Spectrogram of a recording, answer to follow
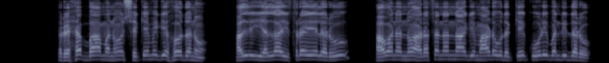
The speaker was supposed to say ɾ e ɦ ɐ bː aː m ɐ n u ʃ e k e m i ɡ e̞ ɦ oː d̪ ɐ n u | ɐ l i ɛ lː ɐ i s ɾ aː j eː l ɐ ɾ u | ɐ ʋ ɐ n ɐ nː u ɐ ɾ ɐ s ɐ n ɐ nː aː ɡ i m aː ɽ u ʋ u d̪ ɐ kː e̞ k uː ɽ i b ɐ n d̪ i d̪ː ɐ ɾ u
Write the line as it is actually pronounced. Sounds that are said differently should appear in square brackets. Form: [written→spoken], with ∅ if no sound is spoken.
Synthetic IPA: ɾ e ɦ ɐ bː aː m ɐ n u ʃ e k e m i ɡ e̞ ɦ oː d̪ ɐ n u | ɐ [l→lː] i ɛ lː ɐ i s ɾ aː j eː l ɐ ɾ u | ɐ ʋ ɐ n ɐ nː u ɐ ɾ ɐ s ɐ n ɐ nː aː ɡ i m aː ɽ u ʋ u d̪ ɐ kː e̞ k uː ɽ i b ɐ n d̪ i d̪ː ɐ ɾ u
